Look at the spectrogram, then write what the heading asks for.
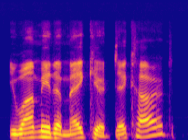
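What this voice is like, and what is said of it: Imitation of Picard's voice. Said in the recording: “my impression of... Picard”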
